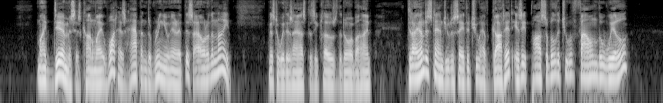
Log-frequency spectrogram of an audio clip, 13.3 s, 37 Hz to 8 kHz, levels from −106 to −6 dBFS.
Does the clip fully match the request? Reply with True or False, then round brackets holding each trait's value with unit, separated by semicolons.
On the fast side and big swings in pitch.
True (210 wpm; 6.2 semitones)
